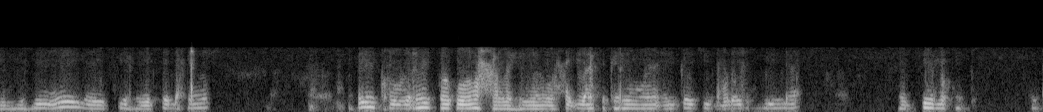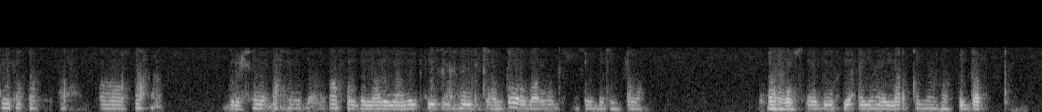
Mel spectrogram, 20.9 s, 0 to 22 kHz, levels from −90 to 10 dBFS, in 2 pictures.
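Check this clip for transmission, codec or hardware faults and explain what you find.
One fault runs throughout: tandem speech coding. The speech sounds rough, muffled and warbly, with nothing above 3.8 kHz. The call was decoded and re-encoded at network borders, through three low-rate speech codecs in a row, consistent with GSM full rate and G.729A. Each coder compressed the previous one's degraded output, so the damage accumulated.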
